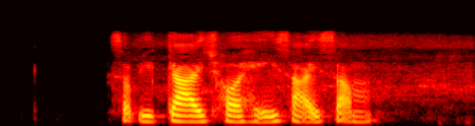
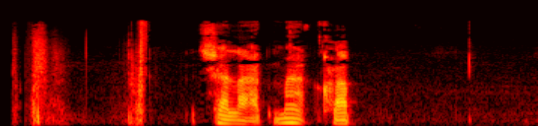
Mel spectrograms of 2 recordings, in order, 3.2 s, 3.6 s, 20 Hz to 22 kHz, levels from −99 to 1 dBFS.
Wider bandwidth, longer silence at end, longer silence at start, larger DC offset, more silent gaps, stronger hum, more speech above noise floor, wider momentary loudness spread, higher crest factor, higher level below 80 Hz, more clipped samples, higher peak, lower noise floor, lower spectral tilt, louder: second, 8.2 kHz vs 11.5 kHz; second, 0.7 s vs 1.25 s; first, 0.75 s vs 0.1 s; neither; neither; neither; first, 50 dB vs 41 dB; about the same, 12 LU vs 12 LU; about the same, 24 dB vs 26 dB; second, under -90 dBFS vs -76 dBFS; neither; first, -8 dBFS vs -14 dBFS; first, -79 dBFS vs -75 dBFS; about the same, -4.5 dB/octave vs -4 dB/octave; first, -28 LUFS vs -36 LUFS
